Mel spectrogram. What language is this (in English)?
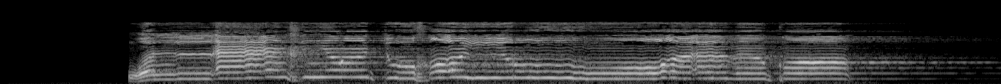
Arabic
